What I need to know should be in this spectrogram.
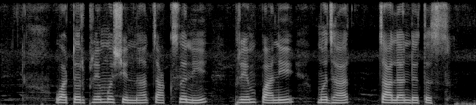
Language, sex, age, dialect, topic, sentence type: Marathi, female, 25-30, Northern Konkan, agriculture, statement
